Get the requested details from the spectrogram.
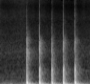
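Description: Five heavy, evenly spaced thuds pound on a locked door in quick succession, each a loud impact with a short resonant decay, and no voices.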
